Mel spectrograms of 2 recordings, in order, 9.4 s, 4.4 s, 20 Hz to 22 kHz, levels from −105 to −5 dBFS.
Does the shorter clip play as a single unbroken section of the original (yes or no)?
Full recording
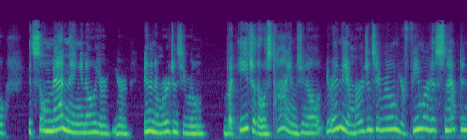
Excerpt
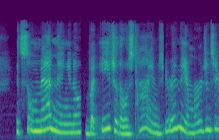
no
